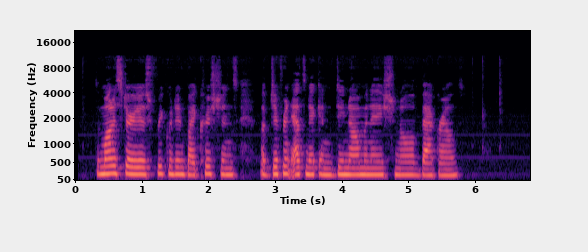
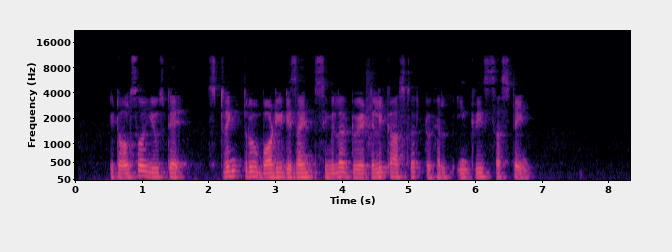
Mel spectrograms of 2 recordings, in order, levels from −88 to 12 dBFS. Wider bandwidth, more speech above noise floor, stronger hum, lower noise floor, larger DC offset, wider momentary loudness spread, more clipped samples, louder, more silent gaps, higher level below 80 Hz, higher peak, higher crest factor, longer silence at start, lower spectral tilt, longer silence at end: about the same, 10.5 kHz vs 11.5 kHz; about the same, 41 dB vs 43 dB; neither; second, -60 dBFS vs -73 dBFS; neither; about the same, 9 LU vs 9 LU; neither; first, -20 LUFS vs -30 LUFS; neither; about the same, -60 dBFS vs -58 dBFS; first, -4 dBFS vs -12 dBFS; about the same, 16 dB vs 20 dB; second, 0.3 s vs 0.5 s; about the same, -7.5 dB/octave vs -6.5 dB/octave; second, 1.1 s vs 1.5 s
